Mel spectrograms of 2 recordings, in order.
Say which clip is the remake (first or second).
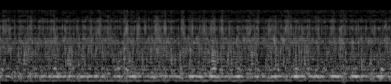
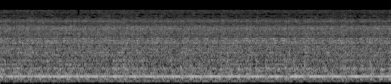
first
